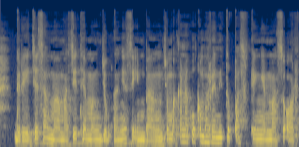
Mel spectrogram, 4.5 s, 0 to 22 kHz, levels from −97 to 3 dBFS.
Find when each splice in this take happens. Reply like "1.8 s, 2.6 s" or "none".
none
